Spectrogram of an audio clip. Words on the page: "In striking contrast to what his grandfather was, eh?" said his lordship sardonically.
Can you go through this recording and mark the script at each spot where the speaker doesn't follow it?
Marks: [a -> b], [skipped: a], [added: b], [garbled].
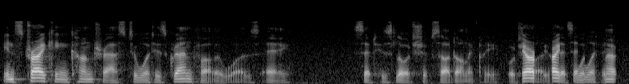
"In striking contrast to what his grandfather was, eh?" said his lordship sardonically. [garbled]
